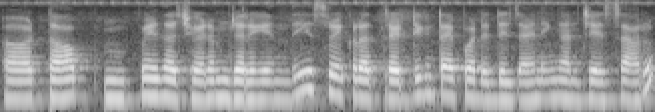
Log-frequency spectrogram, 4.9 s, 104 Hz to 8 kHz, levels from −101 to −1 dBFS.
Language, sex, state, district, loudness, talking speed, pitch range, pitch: Telugu, female, Andhra Pradesh, Annamaya, -18 LUFS, 160 wpm, 175-190 Hz, 180 Hz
